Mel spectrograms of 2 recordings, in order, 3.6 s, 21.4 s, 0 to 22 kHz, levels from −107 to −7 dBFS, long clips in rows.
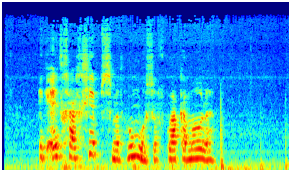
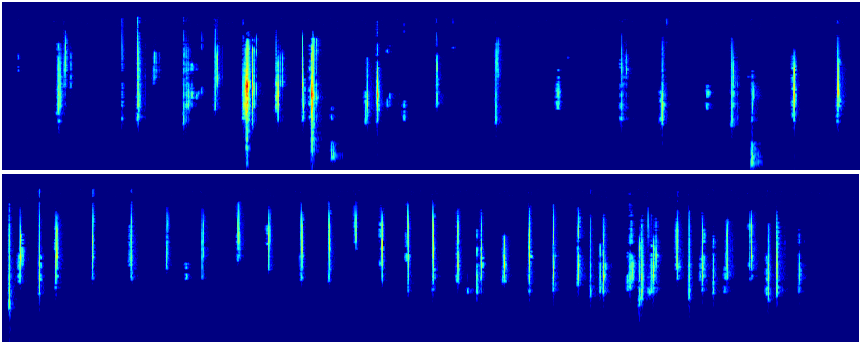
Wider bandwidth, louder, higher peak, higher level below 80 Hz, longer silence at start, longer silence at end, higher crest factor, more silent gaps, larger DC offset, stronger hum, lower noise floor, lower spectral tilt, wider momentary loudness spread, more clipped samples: about the same, 15.5 kHz vs 15.5 kHz; first, -21 LUFS vs -32 LUFS; about the same, -2 dBFS vs 0 dBFS; first, -42 dBFS vs under -90 dBFS; second, 0.45 s vs 1.7 s; second, 0 s vs 17.55 s; second, 20 dB vs 40 dB; neither; neither; neither; second, -43 dBFS vs under -90 dBFS; first, -6.5 dB/octave vs 5 dB/octave; second, 12 LU vs 26 LU; neither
